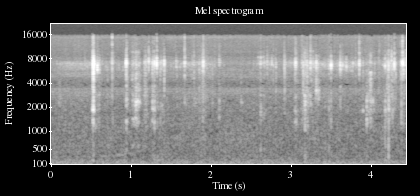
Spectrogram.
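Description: A solid pink rectangular dry soap bar, held in the hand, is scraped and carved with a metal blade, leaving flakes on its surface. Quick, dry, crisp scratches and clicks sound mostly in the high range over a quiet background, with the sharpest snap near the start.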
